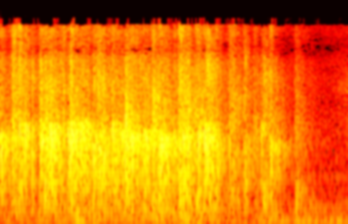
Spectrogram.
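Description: Audience applause at a seminar, a steady wash of many hands clapping close by that holds for about three seconds, then thins out toward the end.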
